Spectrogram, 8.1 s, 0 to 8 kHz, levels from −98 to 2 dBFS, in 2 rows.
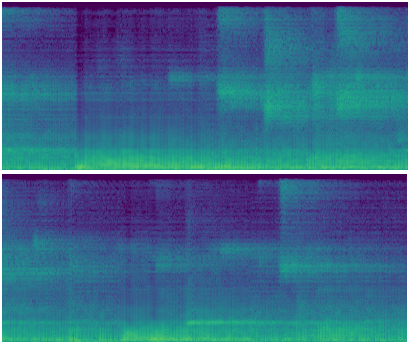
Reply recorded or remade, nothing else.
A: remade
